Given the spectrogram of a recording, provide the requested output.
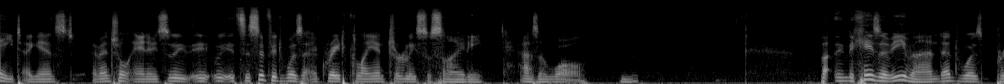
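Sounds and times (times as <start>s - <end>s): low steady hum: 0.0s - 10.0s
man saying mm-hmm: 6.2s - 6.6s.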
